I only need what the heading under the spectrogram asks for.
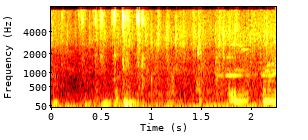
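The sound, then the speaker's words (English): Rain falls outside a studio as a steady, fairly loud patter of dense tiny impacts, continuous without a clear break. “Oh, cool, it's raining.”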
